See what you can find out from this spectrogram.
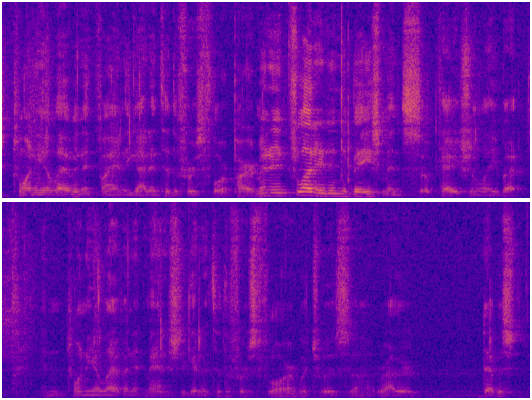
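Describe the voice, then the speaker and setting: Talking at a very fast pace with an American accent, a man makes big swings in loudness amid audible room echo. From upstate New York (Schenectady). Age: 70s. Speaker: retired engineer and Navy veteran. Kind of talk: casual interview. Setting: studio. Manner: halting, many fillers.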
